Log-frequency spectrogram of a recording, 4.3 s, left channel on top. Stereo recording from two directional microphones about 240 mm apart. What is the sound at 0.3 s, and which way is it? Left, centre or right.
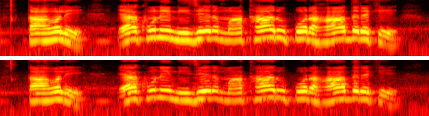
A man's voice, left.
